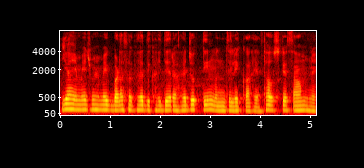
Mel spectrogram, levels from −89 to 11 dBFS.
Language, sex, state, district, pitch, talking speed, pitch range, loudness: Hindi, male, Uttar Pradesh, Ghazipur, 125 Hz, 245 wpm, 120-130 Hz, -25 LUFS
